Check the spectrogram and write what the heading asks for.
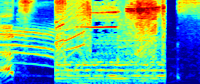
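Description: A cartoon boy's exaggerated crying wail, falling in pitch, then a short comic music sting of held tones that cuts off suddenly near the end.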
